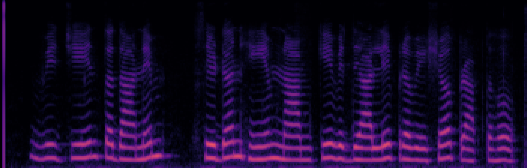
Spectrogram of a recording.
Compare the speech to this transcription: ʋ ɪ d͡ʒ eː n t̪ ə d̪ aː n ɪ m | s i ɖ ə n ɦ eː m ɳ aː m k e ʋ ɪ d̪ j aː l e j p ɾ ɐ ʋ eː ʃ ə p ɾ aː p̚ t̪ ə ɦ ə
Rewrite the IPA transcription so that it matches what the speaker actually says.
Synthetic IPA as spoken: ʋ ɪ d͡ʒ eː n t̪ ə d̪ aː n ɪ m | s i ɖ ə n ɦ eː m n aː m k e ʋ ɪ d̪ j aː l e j p ɾ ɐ ʋ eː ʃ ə p ɾ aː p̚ t̪ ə ɦ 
